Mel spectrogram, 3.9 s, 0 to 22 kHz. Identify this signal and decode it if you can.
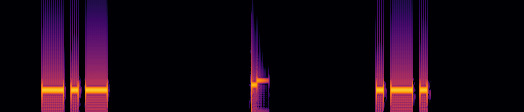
Morse code, heard as a keyed tone, about 22 wpm, 700 Hz. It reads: K R
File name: Single-Letter-Number-22wpm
